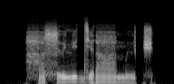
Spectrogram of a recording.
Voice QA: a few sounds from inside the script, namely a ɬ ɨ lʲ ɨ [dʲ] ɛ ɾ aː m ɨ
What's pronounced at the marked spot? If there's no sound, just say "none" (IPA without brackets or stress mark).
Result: dʲ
